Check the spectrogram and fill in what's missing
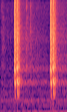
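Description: Two crisp, bright snare hits spaced apart, each short and punchy with a brief reverb tail, played alone without any voices.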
